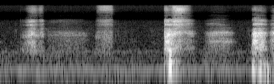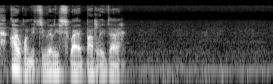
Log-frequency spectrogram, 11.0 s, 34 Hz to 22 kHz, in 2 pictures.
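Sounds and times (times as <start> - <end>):
deep breathing: 0.4 - 2.3, 4.1 - 5.7
speech: 3.3 - 3.7, 5.0 - 8.0.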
